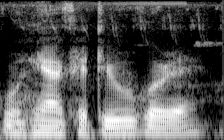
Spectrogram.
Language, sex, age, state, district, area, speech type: Assamese, male, 60+, Assam, Kamrup Metropolitan, urban, spontaneous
